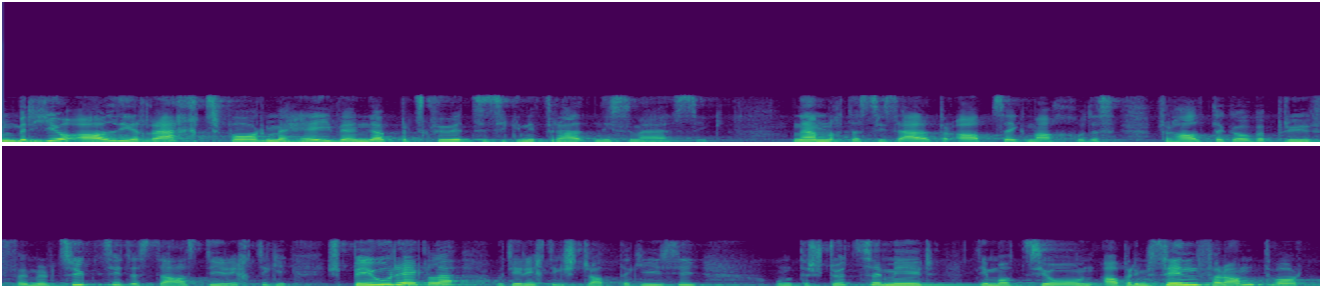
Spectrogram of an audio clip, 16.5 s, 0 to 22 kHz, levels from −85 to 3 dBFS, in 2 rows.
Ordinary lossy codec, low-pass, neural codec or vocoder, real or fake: none; 7.2 kHz; none; real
